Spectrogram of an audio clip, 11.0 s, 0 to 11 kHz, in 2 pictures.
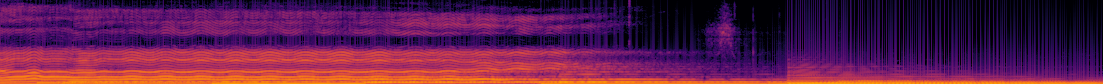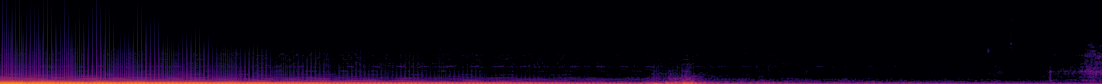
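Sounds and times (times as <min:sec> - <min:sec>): electric keyboard chord ringing: 0:00.0 - 0:08.7.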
